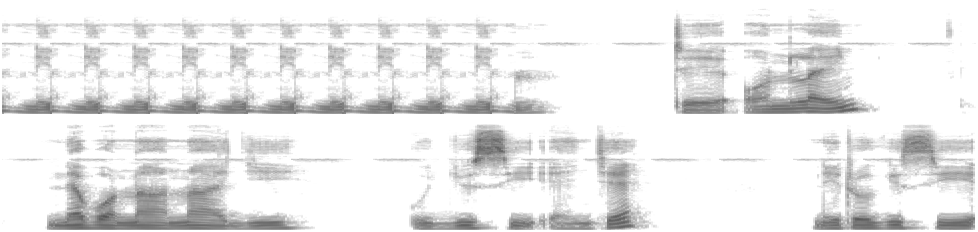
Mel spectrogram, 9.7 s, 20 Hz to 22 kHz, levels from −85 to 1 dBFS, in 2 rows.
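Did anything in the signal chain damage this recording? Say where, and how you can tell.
Yes. A broken-record loop is already under way at 0.0 s. A 244 ms fragment repeats back to back until 2.57 s, likely from a stalled playback buffer.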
